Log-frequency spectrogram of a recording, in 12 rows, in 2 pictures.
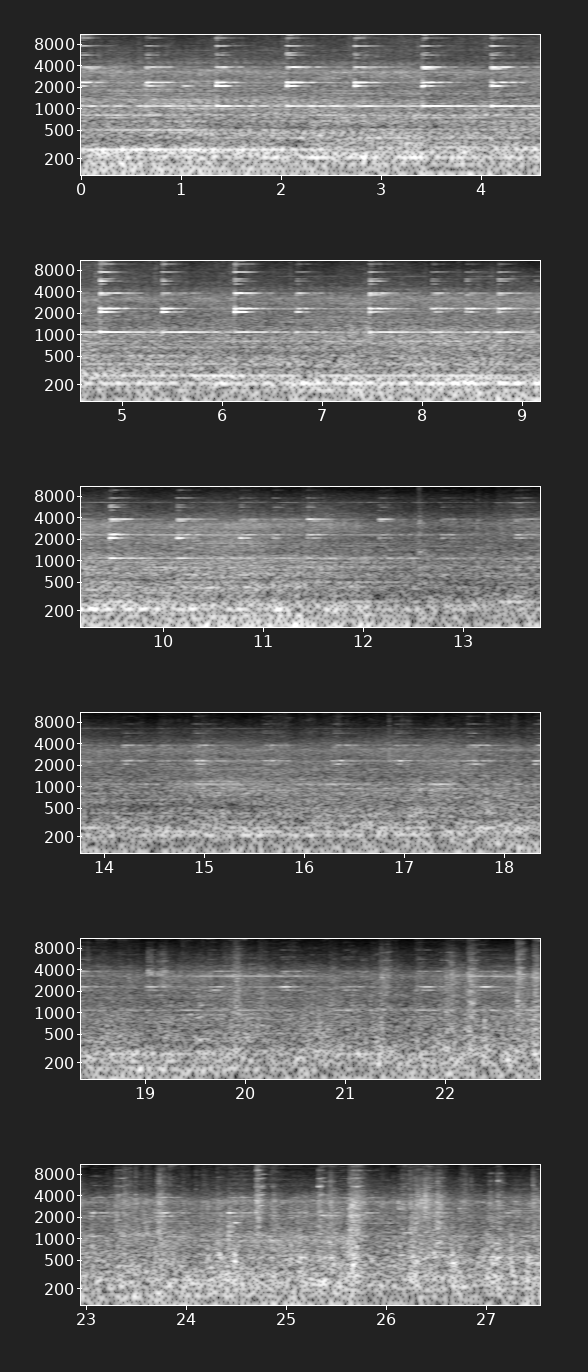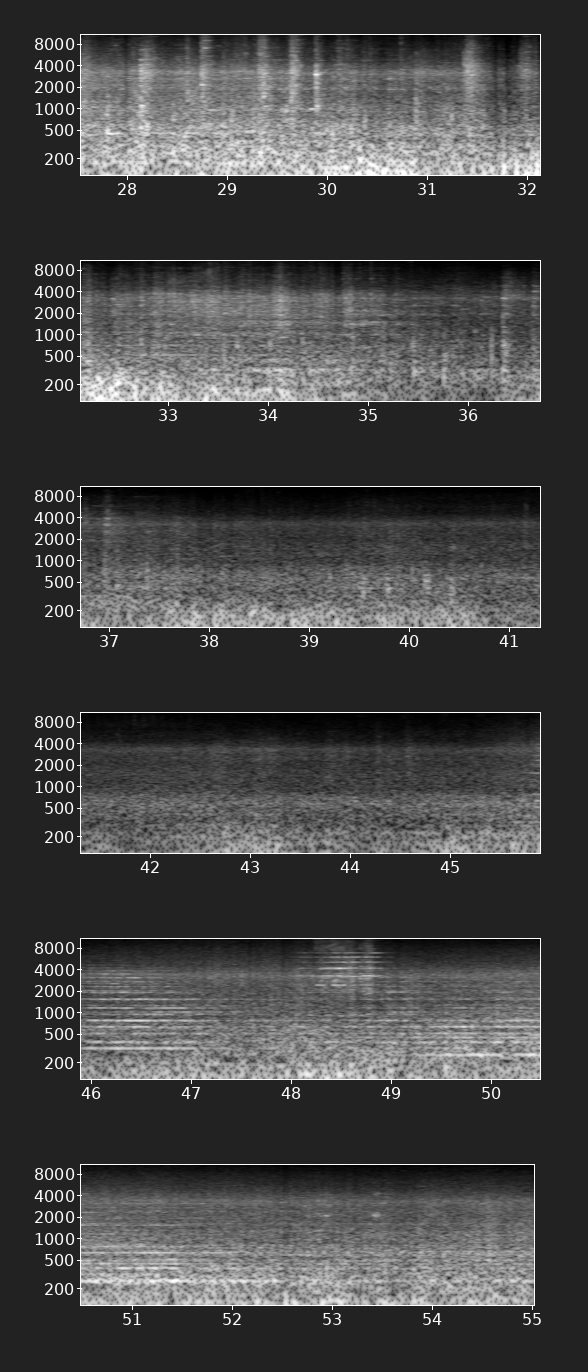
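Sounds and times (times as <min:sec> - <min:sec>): locomotive bell ringing: 0:00.0 - 0:25.9, 0:48.1 - 0:49.1
train wheels clacking on rail joints: 0:00.0 - 0:37.7
diesel locomotive hum: 0:00.0 - 0:55.0
train coaches rumbling past: 0:00.0 - 0:55.0.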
